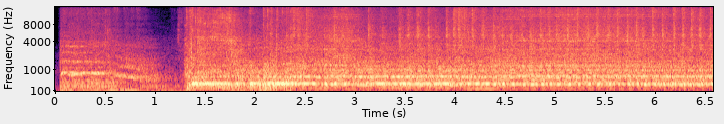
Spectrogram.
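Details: 1982 Kawasaki KX125 two-stroke, long-sitting bike restarted after coolant leak repair with gasket maker: fires in about a second, settles to steady even idle with no misses; sounds pretty good, no leaks, oil not milky.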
